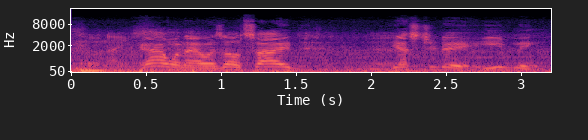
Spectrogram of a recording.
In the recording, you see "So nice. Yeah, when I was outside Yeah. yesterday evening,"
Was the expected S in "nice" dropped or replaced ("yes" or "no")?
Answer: yes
